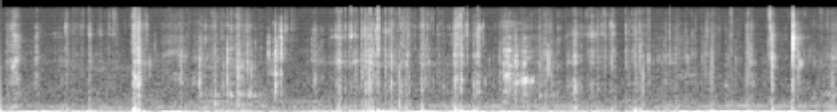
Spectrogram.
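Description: A hand-sized bar of dry pink-and-dark-red striped soap, held in one hand, is carved and scraped with a small metal knife blade, so thin curls shave off and crumble. Irregular, crisp scraping and crackling strokes come with sharp, bright clicks and dry crumbling texture. By the end the bar is heavily shaved, with a pile of soap shavings lying around it.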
